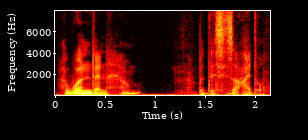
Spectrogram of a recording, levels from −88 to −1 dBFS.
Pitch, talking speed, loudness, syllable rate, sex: 115 Hz, 165 wpm, -17 LUFS, 7.0 syllables/s, male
